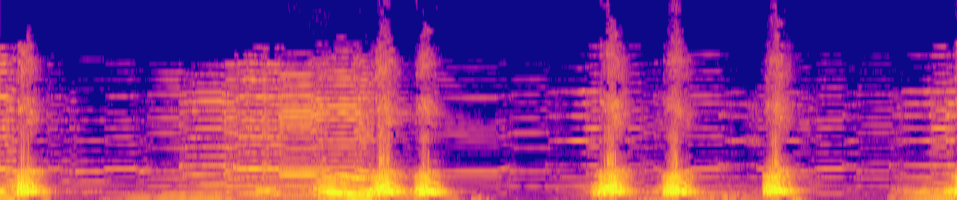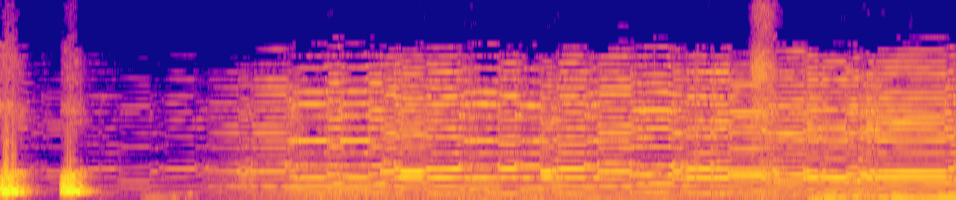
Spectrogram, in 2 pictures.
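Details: Dog howling at bagpipes: short tonal howling bursts, about eight in close succession over the first eight seconds with some gaps, before the bagpipe drone and melody take over.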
